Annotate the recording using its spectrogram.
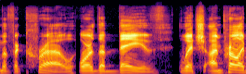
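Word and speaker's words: Badb: a crow or the bathe which I'm probably pronouncing wrong it's spelled b a DB and the YouTube video said it was more like a V sound there are some differences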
